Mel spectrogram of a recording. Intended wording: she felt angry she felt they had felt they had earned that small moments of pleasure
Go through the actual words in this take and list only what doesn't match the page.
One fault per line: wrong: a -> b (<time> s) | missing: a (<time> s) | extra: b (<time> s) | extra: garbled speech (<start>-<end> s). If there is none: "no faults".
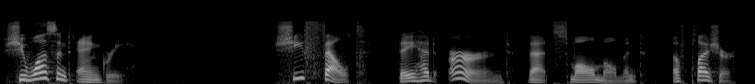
wrong: felt -> wasn't (0.2 s)
missing: felt they had (4.4 s)
wrong: moments -> moment (6.0 s)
